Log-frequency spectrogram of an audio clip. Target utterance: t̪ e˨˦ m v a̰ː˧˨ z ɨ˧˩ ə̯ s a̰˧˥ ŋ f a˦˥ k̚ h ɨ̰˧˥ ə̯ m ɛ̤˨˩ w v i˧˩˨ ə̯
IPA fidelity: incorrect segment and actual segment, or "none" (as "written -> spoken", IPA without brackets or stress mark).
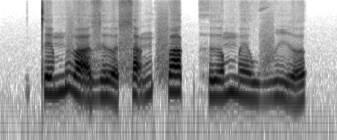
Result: ɨ̰˧˥ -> ɨ˨˦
